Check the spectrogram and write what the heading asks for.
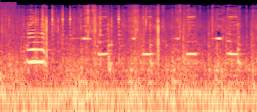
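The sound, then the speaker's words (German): A scooter's front suspension fork squeaks and creaks in short, irregular, honk-like bursts, repeating over a steady low rumble of riding. “Naja, die vordere Federgabel macht so ein paar unschöne Geräusche.”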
